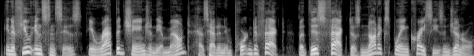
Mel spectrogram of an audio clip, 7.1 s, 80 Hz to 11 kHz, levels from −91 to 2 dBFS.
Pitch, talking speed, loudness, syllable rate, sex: 150 Hz, 200 wpm, -21 LUFS, 5.3 syllables/s, male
